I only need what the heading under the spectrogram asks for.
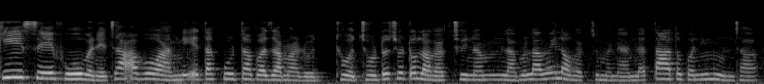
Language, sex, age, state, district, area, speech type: Nepali, female, 18-30, West Bengal, Darjeeling, rural, spontaneous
